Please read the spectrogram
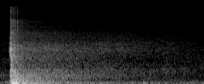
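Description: The trunk lid of a 2012 Ford Mustang coupe slammed shut: one heavy thud just after the start, dying away over about a second.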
